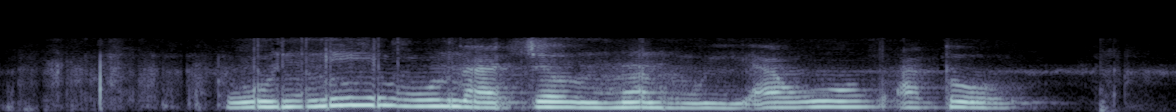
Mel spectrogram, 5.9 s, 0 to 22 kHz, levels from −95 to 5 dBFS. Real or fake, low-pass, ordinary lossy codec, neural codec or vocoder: fake; 5.4 kHz; AAC, 24 kbps; codec, 16 kHz, 2 kbps, FunCodec, trained on Chinese and English, 25 frames a second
